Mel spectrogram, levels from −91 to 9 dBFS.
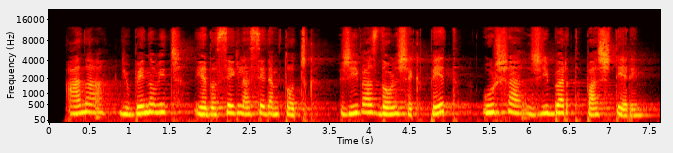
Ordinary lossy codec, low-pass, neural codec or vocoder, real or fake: AAC, 32 kbps; 19.8 kHz; vocoder, 44.1 kHz, 128 mel bands every 512 samples, BigVGAN v2; fake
